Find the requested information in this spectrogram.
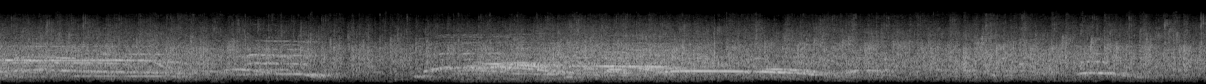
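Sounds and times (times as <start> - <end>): crowd clapping: 0.0 - 12.0.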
